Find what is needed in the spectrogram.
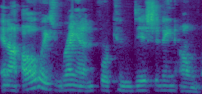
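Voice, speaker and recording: A woman speaks with a very deep, low pitch. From rural farm upbringing. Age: 60s. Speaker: retired teacher and marathon runner. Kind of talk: casual chat.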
